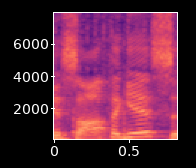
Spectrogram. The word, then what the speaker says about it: esophagus: I see the esophagus. Is that how you pronounce it? – Uh-huh. – Yeah, I see the esophagus.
